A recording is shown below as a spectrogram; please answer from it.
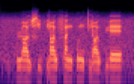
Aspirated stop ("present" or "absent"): absent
